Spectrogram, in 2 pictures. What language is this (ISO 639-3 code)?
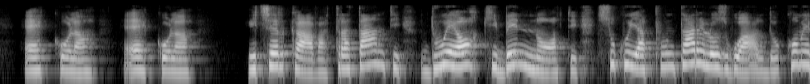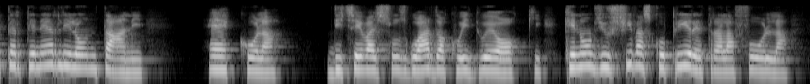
ita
